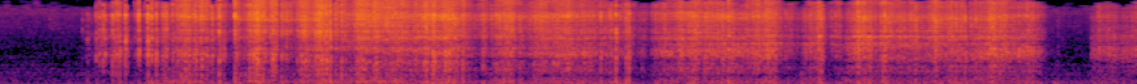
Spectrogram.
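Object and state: Floral foam block.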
